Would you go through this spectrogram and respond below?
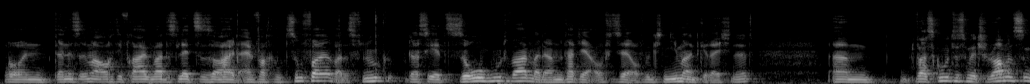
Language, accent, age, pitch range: German, German, 30-49, 110-130 Hz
